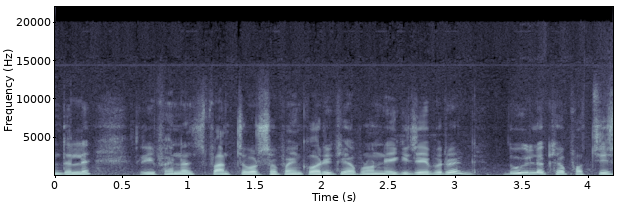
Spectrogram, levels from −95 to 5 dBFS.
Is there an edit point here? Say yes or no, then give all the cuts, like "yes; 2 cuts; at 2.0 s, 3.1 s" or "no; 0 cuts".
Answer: yes; 1 cut; at 3.1 s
